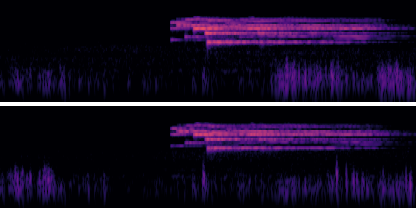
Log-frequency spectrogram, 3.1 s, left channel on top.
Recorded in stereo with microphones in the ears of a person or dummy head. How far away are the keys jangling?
No keys jangling in this recording.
